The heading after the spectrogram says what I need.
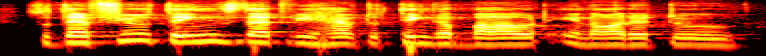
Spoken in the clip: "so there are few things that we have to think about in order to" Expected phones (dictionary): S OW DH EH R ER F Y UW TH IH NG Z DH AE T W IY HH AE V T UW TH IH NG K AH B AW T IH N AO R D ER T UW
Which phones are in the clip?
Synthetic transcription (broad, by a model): S OW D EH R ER F Y UW T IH NG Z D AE T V IY HH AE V T UW T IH NG K AH B AW T IH N AO R D ER T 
